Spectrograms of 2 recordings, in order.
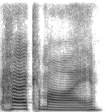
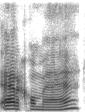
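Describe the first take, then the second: First: It is said with English-school classical pronunciation. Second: It is said with modern Greek pronunciation. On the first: "They would say" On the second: "I was pronouncing it in modern Greek"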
